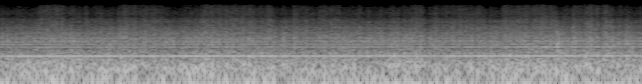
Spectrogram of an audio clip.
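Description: Suzuki GSX-R sportbike engine running at a steady pitch while cruising at highway speed, with wind rumbling on the microphone.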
